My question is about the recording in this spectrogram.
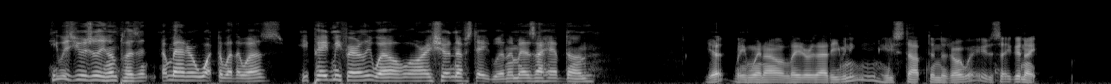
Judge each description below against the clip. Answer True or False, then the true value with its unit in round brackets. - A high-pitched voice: False (150 Hz)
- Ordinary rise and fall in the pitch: False (7.0 semitones)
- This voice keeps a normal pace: False (230 wpm)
